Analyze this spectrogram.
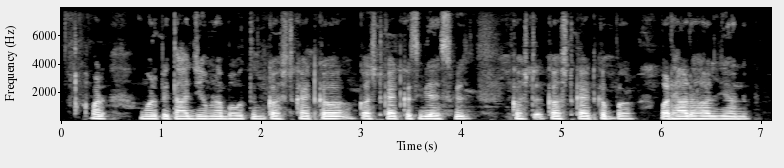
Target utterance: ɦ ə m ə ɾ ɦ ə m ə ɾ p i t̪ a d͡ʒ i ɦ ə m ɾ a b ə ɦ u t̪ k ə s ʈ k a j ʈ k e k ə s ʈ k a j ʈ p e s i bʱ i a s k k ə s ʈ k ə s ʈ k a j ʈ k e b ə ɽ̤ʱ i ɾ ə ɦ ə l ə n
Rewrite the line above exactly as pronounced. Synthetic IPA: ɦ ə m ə ɾ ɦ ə m ə ɾ p i t̪ a d͡ʒ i ɦ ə m ɾ a b ə ɦ u t̪ k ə s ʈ k a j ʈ k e k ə s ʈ k a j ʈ k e s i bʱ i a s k k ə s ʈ k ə s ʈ k a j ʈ k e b ə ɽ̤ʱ a ɾ ə ɦ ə l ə n

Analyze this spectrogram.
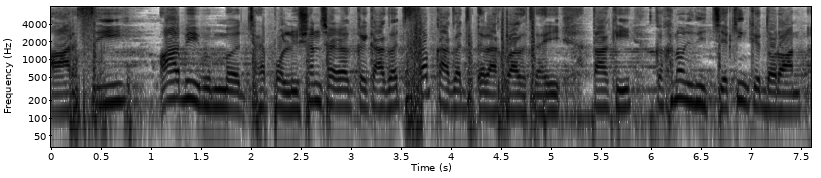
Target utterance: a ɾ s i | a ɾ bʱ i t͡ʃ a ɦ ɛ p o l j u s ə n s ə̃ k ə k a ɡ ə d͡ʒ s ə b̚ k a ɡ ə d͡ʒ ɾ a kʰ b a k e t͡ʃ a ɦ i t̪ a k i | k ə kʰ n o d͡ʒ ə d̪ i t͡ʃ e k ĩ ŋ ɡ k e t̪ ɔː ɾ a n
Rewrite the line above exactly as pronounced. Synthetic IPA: a ɾ s i | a ɾ bʱ i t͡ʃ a ɦ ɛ p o l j u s ə n s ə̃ k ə k a ɡ ə d͡ʒ s ə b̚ k a ɡ ə d͡ʒ ɾ a kʰ b a k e t͡ʃ a ɦ i t̪ a k i | k ə kʰ n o d͡ʒ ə d̪ i t͡ʃ e k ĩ ŋ ɡ k e d̪ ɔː ɾ a n

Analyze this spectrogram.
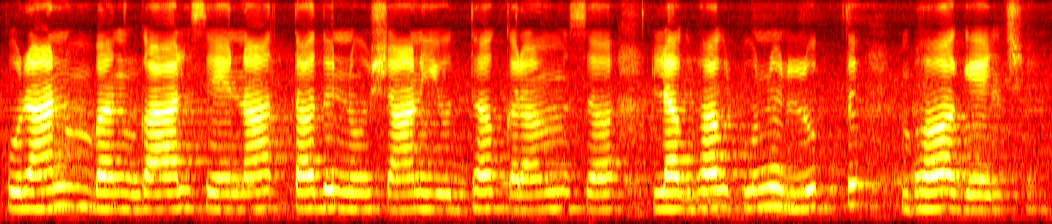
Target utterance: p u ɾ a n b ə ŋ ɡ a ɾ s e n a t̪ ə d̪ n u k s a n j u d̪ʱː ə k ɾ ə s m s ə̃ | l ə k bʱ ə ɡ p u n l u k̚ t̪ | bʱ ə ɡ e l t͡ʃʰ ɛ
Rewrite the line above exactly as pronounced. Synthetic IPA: p u ɾ a n b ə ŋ ɡ a l s e n a t̪ ə d̪ n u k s a n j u d̪ʱː ə k ɾ ə m s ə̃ | l ə ɡ bʱ ə ɡ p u n l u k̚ t̪ | bʱ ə ɡ e l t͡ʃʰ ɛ

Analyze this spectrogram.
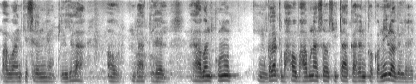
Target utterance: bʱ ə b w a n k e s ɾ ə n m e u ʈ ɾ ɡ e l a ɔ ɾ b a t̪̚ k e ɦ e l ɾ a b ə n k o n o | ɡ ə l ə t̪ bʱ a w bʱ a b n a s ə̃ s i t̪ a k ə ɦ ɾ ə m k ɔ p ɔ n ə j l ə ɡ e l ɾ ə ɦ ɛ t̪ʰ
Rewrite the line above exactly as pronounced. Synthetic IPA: bʱ ə ɡ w a n k e s ɾ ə n m e u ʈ l ɡ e l a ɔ ɾ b a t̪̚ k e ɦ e l ɾ a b ə n k o n o | ɡ ə l ə t̪ bʱ a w bʱ a b n a s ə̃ s i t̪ a k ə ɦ ɾ ə n k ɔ k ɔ n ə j l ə ɡ e l ɾ ə ɦ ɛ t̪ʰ

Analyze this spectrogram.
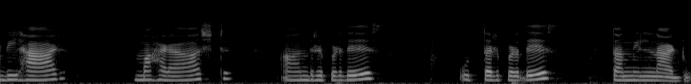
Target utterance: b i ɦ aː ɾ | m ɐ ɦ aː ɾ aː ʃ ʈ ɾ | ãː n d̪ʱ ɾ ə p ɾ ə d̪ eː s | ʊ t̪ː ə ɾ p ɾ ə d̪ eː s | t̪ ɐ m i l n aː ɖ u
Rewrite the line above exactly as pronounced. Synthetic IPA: b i ɦ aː ɾ | m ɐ ɦ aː ɾ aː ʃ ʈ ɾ | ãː n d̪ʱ ɾ ə p ɾ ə d̪ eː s | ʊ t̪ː ə ɾ p ɾ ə d̪ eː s | t̪ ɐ m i l n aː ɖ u

